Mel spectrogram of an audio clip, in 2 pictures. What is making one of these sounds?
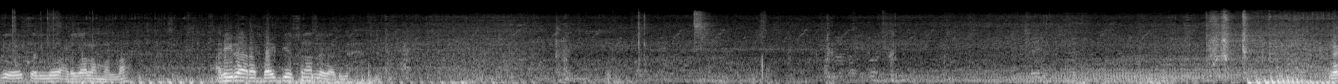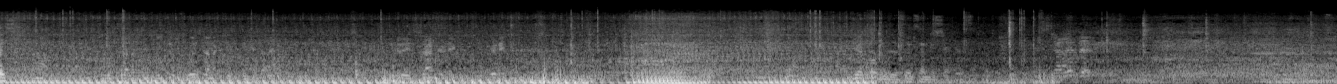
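A motorcycle engine idles with a steady low putter.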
